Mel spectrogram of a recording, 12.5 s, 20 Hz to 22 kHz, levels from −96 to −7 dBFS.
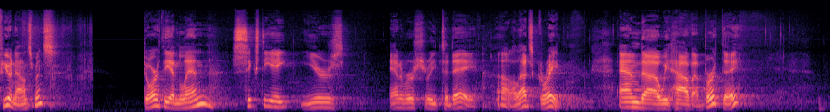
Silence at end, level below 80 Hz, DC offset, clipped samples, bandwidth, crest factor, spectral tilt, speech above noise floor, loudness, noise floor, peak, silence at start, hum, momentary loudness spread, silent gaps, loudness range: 1.15 s; -84 dBFS; under 0.1%; under 0.1%; 16.5 kHz; 20 dB; -2.5 dB/octave; 50 dB; -30 LUFS; -80 dBFS; -12 dBFS; 0 s; none; 17 LU; none; 6 LU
